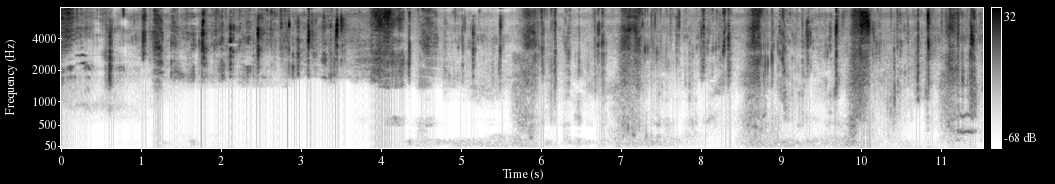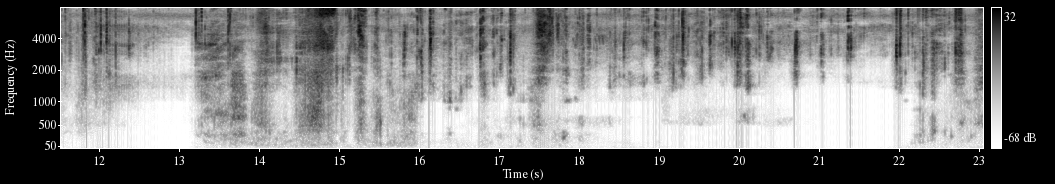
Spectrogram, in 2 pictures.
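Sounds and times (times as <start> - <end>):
person chewing meat off bone: 4.0 - 12.5, 13.2 - 20.4, 22.0 - 23.0.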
